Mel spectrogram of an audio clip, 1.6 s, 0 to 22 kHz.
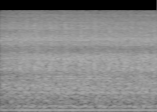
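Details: Warm 1960 Pontiac Catalina 389 V8 at idle, ignition checked with a 1960 Heathkit IO-20 oscilloscope: smooth, even idle, steady low burble, no misses, knocks or ticks; engine healthy.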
